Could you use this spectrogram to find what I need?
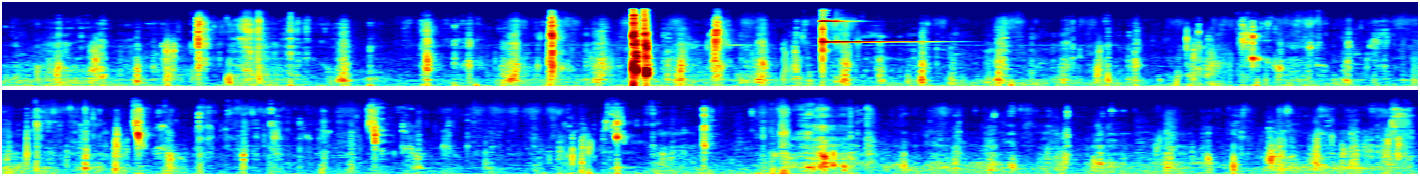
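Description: A woman chews and smacks food close to a microphone.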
